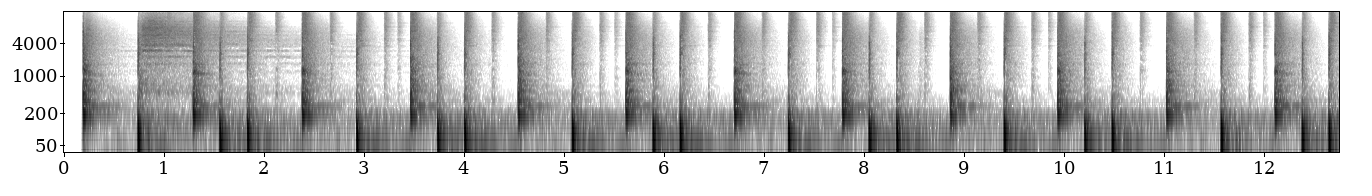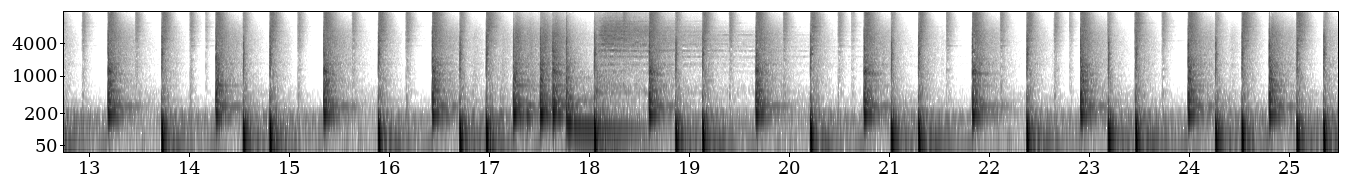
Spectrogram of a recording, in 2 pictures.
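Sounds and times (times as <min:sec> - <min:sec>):
drums: 0:00.2 - 0:25.4.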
